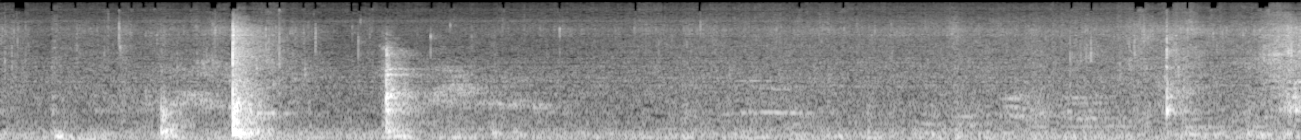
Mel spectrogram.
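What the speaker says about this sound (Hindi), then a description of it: "आलूओं की भुनाई कर लें पहले थोड़ी सी।" Potatoes fry in a pan with a soft, continuous sizzle, while a few sharp clinks and stirring scrapes land near the start and fall off afterward. No one speaks.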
